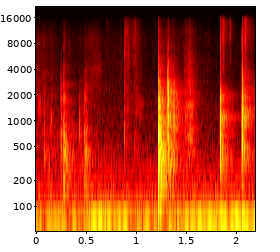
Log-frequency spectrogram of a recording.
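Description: Playing-card-sized tarot and oracle decks and a cardboard card box handled on a tabletop: a few short taps and clicks, the loudest a little past halfway.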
